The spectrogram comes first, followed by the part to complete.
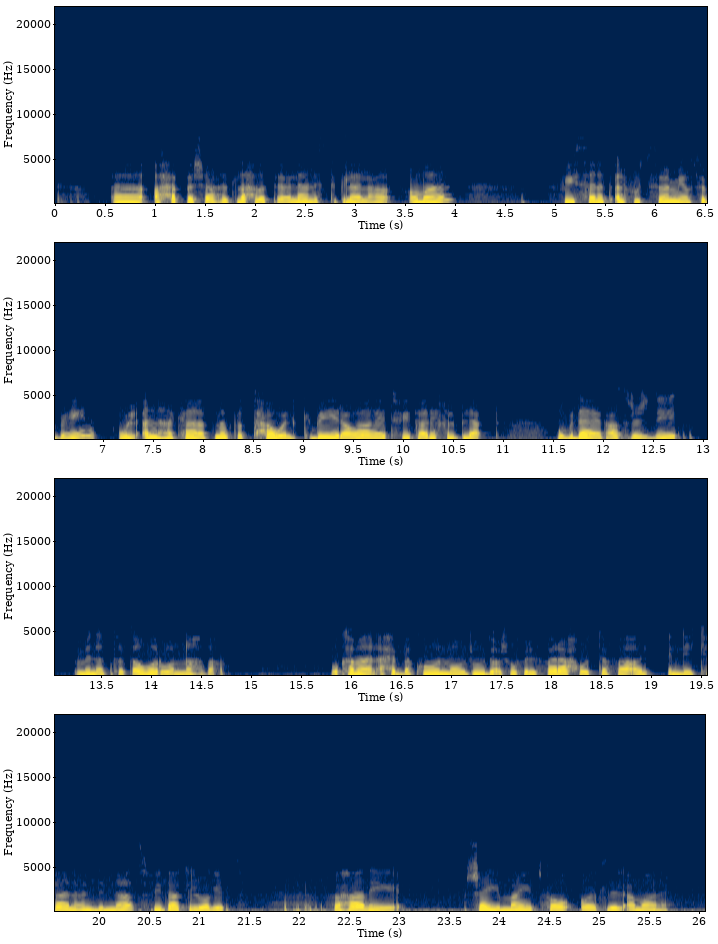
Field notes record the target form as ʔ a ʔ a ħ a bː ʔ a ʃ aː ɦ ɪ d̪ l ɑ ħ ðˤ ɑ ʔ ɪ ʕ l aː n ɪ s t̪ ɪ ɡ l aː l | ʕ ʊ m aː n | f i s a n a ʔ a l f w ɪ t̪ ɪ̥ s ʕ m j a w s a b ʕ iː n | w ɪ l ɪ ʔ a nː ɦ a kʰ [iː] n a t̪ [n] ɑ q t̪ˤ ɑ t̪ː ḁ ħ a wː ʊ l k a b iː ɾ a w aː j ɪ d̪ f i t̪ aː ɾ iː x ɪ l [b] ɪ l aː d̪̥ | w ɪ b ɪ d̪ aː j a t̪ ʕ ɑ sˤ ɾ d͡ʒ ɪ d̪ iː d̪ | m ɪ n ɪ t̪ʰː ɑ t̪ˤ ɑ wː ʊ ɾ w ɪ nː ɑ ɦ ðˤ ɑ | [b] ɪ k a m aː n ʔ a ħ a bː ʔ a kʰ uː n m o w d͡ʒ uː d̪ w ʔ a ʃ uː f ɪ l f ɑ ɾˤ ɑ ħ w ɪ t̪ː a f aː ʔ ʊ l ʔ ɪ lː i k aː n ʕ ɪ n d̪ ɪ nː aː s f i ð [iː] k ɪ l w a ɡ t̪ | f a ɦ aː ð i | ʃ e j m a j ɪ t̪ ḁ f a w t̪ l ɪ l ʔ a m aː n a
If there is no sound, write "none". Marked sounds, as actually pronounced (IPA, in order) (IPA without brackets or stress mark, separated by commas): aː, n, b, w, aː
